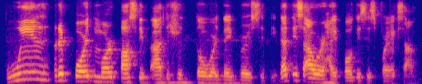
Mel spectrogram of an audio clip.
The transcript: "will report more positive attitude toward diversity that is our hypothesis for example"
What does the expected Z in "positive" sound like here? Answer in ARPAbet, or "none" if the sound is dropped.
S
